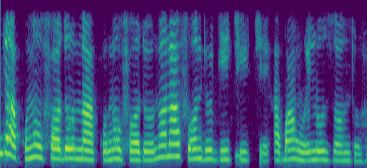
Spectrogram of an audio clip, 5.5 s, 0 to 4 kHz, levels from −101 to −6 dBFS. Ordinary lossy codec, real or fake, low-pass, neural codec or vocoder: none; fake; 3.6 kHz; codec, 44.1 kHz, 3.4 kbps, Pupu-Codec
